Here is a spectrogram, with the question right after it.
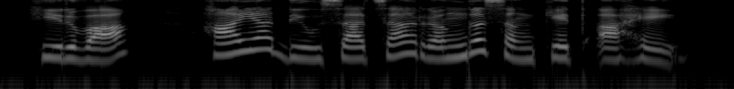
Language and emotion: Marathi, neutral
